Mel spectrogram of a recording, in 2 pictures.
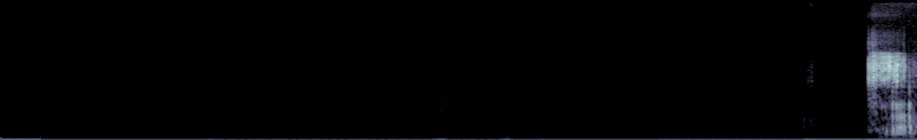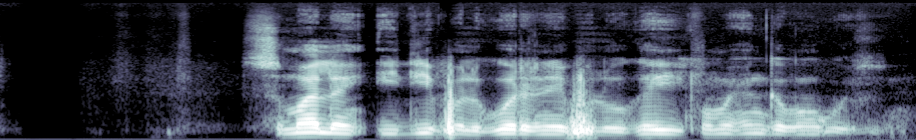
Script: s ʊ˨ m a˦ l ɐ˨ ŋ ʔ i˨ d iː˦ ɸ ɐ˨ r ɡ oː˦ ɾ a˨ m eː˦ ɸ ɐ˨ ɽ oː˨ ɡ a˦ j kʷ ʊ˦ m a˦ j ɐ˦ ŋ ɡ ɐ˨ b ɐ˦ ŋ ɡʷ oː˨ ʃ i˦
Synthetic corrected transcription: s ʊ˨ m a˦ l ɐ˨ ŋ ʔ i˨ d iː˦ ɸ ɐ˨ l ɡ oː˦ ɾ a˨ n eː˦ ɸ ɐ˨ l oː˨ ɡ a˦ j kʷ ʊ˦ m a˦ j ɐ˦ ŋ ɡ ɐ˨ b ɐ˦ ŋ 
